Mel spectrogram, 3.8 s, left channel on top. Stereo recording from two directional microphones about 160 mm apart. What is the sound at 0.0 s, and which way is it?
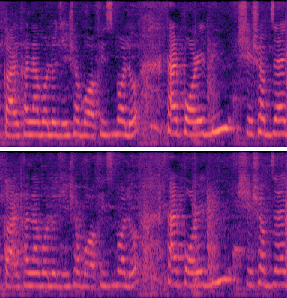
A woman's voice, 25° left (ahead or behind).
